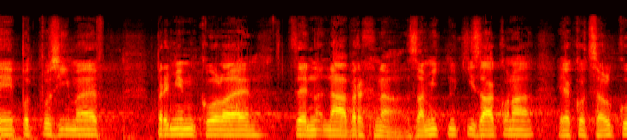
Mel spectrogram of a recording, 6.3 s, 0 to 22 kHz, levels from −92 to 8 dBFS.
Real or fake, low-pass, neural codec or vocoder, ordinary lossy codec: fake; 14.4 kHz; vocoder, 48 kHz, 128 mel bands, Vocos; AAC, 48 kbps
